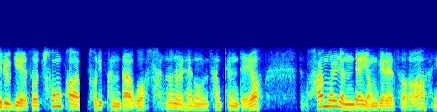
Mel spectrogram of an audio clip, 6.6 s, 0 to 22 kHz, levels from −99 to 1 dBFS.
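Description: Speech runs through the G.729 codec for the whole clip, and the damage is plainly audible: the line band sits at roughly 150 Hz to 3.4 kHz, so there is no air above that, and the voice has the slightly rough, synthetic grain of a low-rate model that rebuilds each short frame from a vocal tract filter, a pitch predictor and a handful of pulses at 8 kbit/s. Unlike plain band-limiting, the roughness lies in the texture of the voice itself, not only in the missing highs. At 1.2 s the audio simply stops for 120 ms and resumes at 1.32 s. This is a playback stall, likely the player running dry or its thread being held up. It differs from packet loss because the gap is true silence with no substitute sound filling it. At 2.44 s, 4.54 s and 6.09 s there are bursts of VoIP packet loss concealed by the speech codec. Here the decoder stretches its last pitch and filter into a buzzy tone or coloured noise that fades, rather than going quiet. 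The gaps last about 30 ms, 60 ms and 30 ms, which fits one, two and one lost packet. Because each frame builds on the one before, the voice stays weak or smeared after each gap, with recovery running to about 2.54 s, 4.63 s and 6.38 s. That lingering after-effect also separates concealment from the clean restart of the stall.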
